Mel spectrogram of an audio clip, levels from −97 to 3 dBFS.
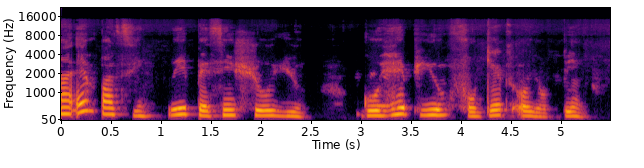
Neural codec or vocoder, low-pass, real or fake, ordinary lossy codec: none; 14.4 kHz; real; none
